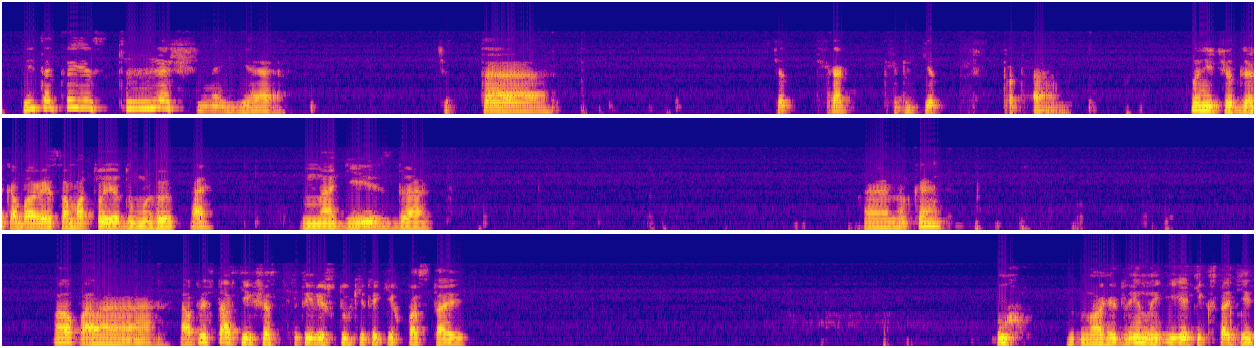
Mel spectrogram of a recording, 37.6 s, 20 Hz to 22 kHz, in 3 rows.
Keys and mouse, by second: 3.2-5.7 middle drag, 5.9 KP_1, 6.9-11.1 middle drag, 11.3 KP_1, 15.1 click, 16.4 click, 17.4-19.2 middle drag, 20.6 b, 22.6 space, 23.7 middle click, 26.1 middle click, 34.1 space, 35.3-36.7 middle drag, 37.4 KP_1.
